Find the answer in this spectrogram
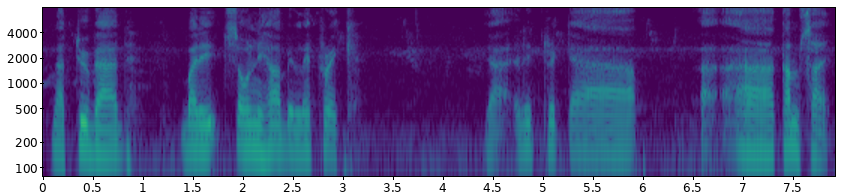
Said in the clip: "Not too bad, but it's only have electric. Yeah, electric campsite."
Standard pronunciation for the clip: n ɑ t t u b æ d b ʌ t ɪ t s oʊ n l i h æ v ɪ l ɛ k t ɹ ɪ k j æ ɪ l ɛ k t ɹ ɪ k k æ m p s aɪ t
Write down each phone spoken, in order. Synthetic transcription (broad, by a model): n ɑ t t u b æ d b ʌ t ɪ t s oʊ n l i h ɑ b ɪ l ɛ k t ɹ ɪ k j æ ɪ l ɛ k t ɹ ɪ k k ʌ m s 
